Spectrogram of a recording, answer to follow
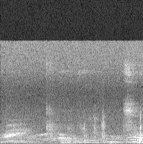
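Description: A child's voice making low, wordless, drawn-out sounds, with the rumble of a phone being handled as a hand covers its microphone.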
